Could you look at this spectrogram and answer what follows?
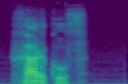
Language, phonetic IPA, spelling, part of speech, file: Polish, [ˈxarkuf], Charków, proper noun, Pl-Charków.ogg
